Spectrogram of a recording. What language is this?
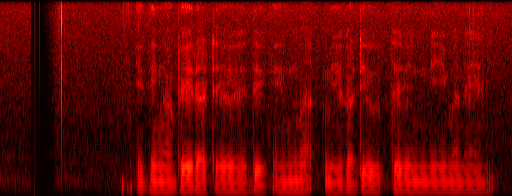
Sinhala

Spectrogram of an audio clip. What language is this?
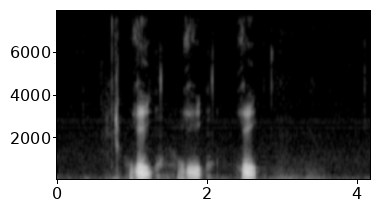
Danish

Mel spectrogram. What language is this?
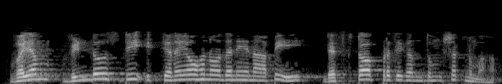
Sanskrit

